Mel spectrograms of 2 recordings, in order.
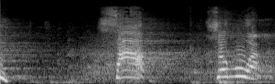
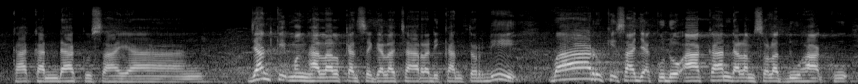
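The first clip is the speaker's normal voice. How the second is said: loving wife; 8 semitones lower, 4 dB quieter than usual. Retold or imitated. Wife's loving phone message.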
